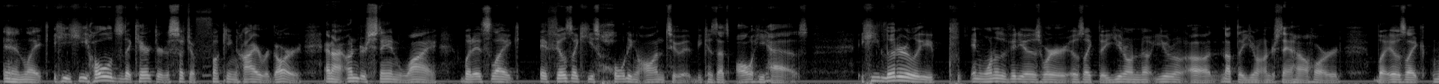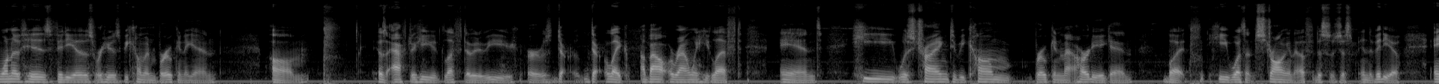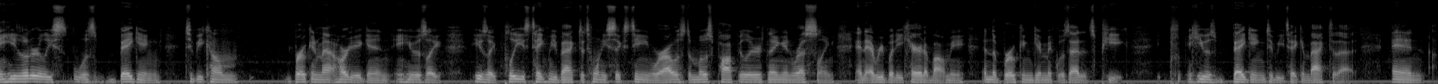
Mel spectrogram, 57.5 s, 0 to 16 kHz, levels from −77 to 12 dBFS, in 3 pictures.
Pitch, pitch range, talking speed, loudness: 110 Hz, 100-120 Hz, 175 wpm, -29 LUFS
